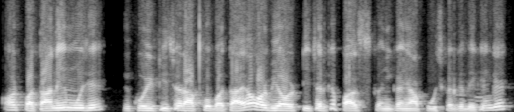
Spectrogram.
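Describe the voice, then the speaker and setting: High-voiced man teaching word origins. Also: moderate pace, darkish tone. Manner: explains step by step, repeats words to model pronunciation. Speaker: English teacher. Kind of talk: explanatory video lesson.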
